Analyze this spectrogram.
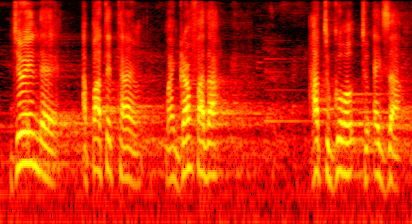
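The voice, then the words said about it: West African-influenced accent. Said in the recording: “I grew up in West Africa ... That's why my accent is different.”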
